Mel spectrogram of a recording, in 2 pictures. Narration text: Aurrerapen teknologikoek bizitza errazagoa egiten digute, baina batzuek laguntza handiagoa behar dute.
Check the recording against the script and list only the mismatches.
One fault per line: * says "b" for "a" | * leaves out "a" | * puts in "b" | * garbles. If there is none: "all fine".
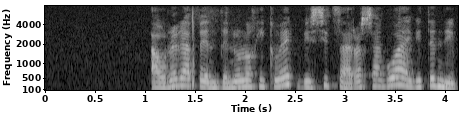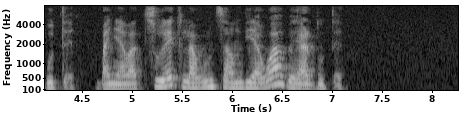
all fine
